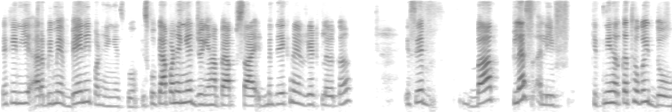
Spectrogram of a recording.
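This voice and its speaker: A woman gives an online lesson on reading letters. She speaks in a fairly high voice and repeats each sound slowly and patiently, as if her students are following along. She talks over a shared screen rather than to the camera. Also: a little mellow. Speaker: Quran reading teacher.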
